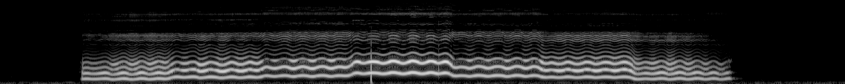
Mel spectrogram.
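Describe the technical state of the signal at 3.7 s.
A loud pop sits at 3.71 to 3.73 s, a single sharp click roughly 10 dB above the music, which carries on beneath it. It is likely a sudden voltage step or pulse entering the signal path, such as a plug, switch or static discharge.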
